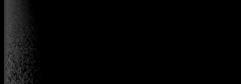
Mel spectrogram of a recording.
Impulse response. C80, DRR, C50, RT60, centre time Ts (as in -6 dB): 4.0 dB, -9.5 dB, 0.5 dB, 0.85 s, 64 ms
